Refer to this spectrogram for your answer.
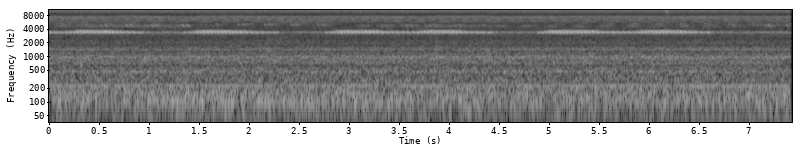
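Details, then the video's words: Night crickets give bright, high trilled pulses roughly once a second, layered over a continuous thin, high-pitched chorus of other insects. "ALUNAN CENGKERIK MALAM"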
